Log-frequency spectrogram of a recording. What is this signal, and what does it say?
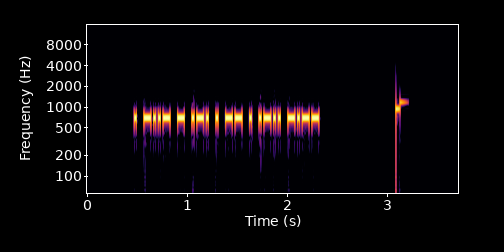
Morse code, heard as a keyed tone, about 52 wpm, 700 Hz. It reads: EXTREMELY
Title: Sentences from Top 1000 Words - Review Part 7 - New Word Drill - 50wpm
